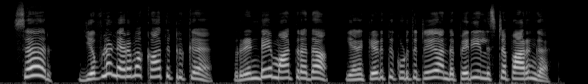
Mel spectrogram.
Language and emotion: Tamil, angry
